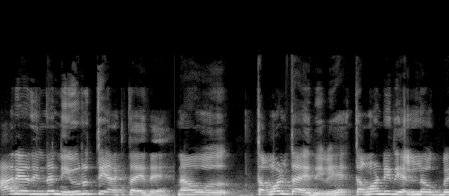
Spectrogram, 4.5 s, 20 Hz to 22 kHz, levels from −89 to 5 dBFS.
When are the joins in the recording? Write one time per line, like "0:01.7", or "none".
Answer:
0:01.7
